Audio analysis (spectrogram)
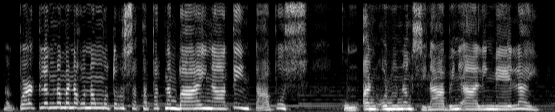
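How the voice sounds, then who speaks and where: A woman's voice: fairly high pitch, fairly even intonation, fairly quick, lightly acted. A woman playing a feisty, cheeky young adult, fiercely loyal to family, in a radio drama. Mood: apologetic, stubborn. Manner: sassy, teasing back-talk. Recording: music underneath.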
